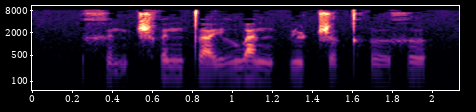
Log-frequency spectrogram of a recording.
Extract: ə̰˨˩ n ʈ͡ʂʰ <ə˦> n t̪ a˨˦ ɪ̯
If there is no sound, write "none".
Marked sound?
ə˦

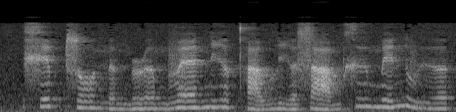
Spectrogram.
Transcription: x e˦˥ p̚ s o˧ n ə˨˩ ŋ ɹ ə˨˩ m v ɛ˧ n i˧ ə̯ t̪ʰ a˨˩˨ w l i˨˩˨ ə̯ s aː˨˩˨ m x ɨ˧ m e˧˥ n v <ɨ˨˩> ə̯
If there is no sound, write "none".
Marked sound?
ɨ˧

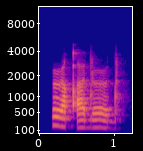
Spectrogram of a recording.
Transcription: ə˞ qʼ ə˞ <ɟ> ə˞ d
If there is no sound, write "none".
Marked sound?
d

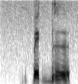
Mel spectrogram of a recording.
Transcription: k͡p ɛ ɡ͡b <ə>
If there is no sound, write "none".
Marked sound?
ə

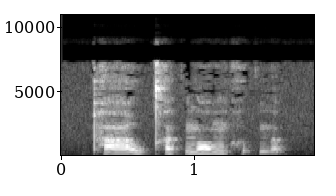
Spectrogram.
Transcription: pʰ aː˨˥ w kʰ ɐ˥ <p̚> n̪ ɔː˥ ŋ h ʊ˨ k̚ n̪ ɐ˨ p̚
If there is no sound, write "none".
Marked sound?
k̚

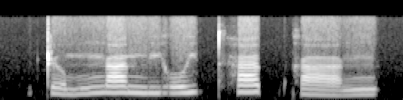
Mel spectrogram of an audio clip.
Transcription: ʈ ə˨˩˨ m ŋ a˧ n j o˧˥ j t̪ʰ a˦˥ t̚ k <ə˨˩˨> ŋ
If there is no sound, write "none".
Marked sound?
a˨˩˨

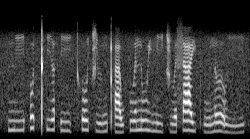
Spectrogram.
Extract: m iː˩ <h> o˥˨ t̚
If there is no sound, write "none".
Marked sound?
h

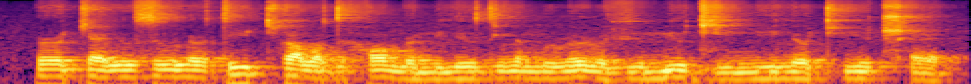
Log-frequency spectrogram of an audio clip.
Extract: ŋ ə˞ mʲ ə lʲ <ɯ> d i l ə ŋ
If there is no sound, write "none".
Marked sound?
ɯ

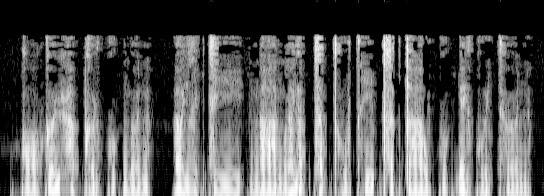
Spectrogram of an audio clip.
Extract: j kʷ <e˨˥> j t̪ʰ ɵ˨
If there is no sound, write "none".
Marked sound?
e˨˩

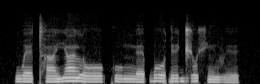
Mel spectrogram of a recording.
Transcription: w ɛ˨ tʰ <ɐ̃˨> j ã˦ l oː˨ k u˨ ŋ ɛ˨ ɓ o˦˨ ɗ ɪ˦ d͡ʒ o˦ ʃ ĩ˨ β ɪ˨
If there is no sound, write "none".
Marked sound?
ã˨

